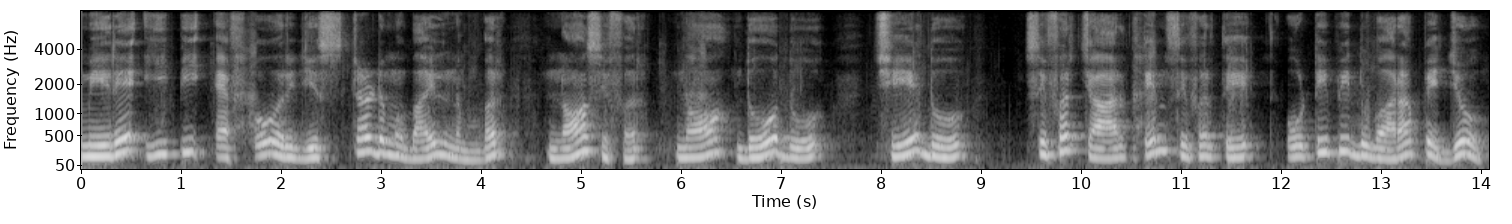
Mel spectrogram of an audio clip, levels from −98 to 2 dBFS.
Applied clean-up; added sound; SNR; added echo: neural separator model SepFormer DNS4.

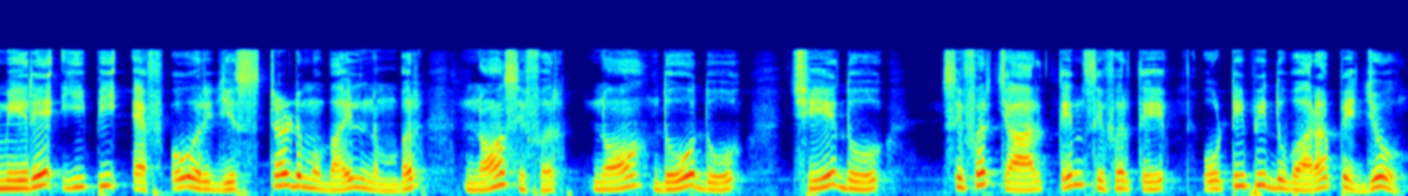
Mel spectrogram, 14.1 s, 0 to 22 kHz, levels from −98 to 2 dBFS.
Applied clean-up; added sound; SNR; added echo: none; none; none; none.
